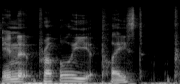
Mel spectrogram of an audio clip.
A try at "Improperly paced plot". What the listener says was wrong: It's not placed plot, it's paced plot.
